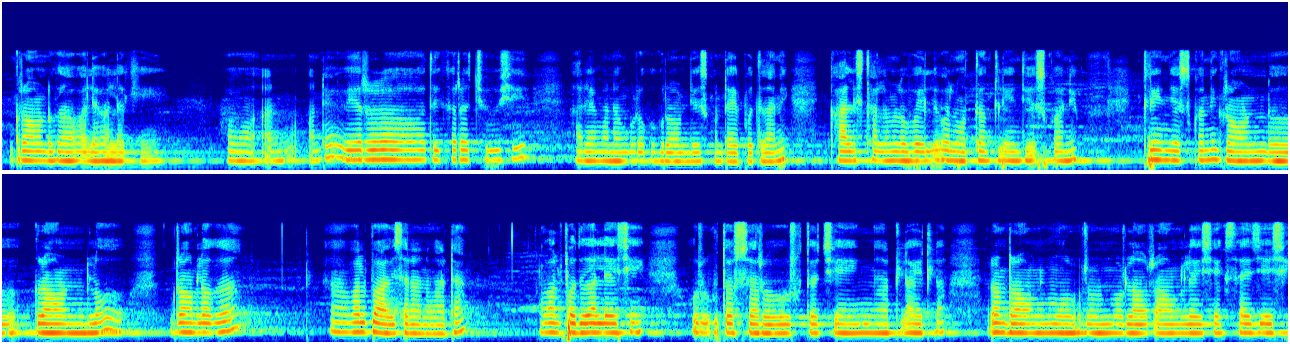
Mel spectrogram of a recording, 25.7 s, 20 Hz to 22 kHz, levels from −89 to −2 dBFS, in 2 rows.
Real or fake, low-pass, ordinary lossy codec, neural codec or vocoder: real; none; none; none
